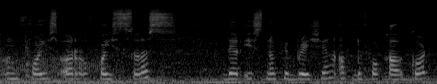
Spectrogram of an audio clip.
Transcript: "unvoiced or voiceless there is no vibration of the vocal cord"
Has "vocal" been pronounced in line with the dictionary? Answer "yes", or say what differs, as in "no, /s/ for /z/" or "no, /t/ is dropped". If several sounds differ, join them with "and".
no, /f/ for /v/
